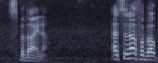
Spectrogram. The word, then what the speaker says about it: Spadina: parts continue to pronounce it Spadina but in the end the mispronunciation won out Spadina House museum is pronounced the original way but pretty much everyone else calls the street Spadina that's enough about pronunciation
